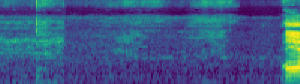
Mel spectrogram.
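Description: Faint handling of the plastic drain valve of a twin-tub washing machine as it is worked free, with one light click about a quarter second in.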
